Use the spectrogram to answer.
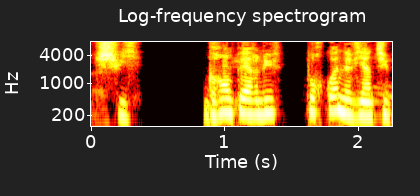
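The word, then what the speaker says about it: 水: Ce caractère se lit Chui.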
